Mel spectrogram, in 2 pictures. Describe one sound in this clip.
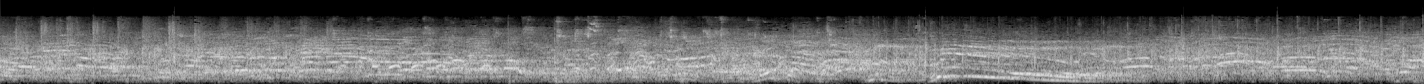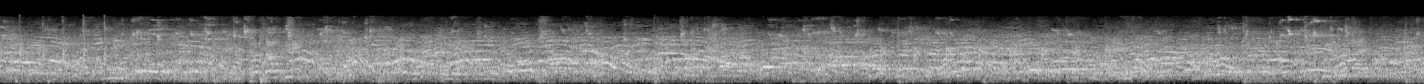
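A large crowd murmurs and cheers throughout in an echoing gym.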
